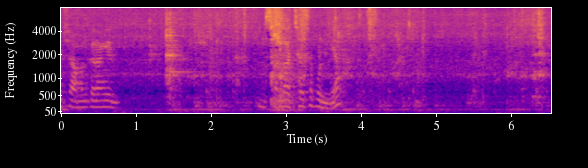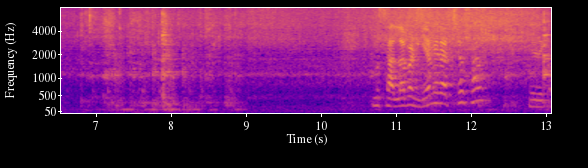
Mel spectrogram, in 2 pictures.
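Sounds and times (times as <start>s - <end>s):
masala sizzling in oil: 0.0s - 13.0s
metal spoon scraping pot: 1.4s - 8.9s.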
